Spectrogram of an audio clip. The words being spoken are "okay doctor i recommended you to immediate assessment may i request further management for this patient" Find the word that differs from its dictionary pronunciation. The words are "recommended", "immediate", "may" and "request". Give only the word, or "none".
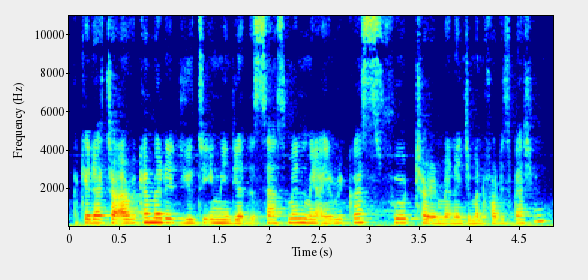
recommended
